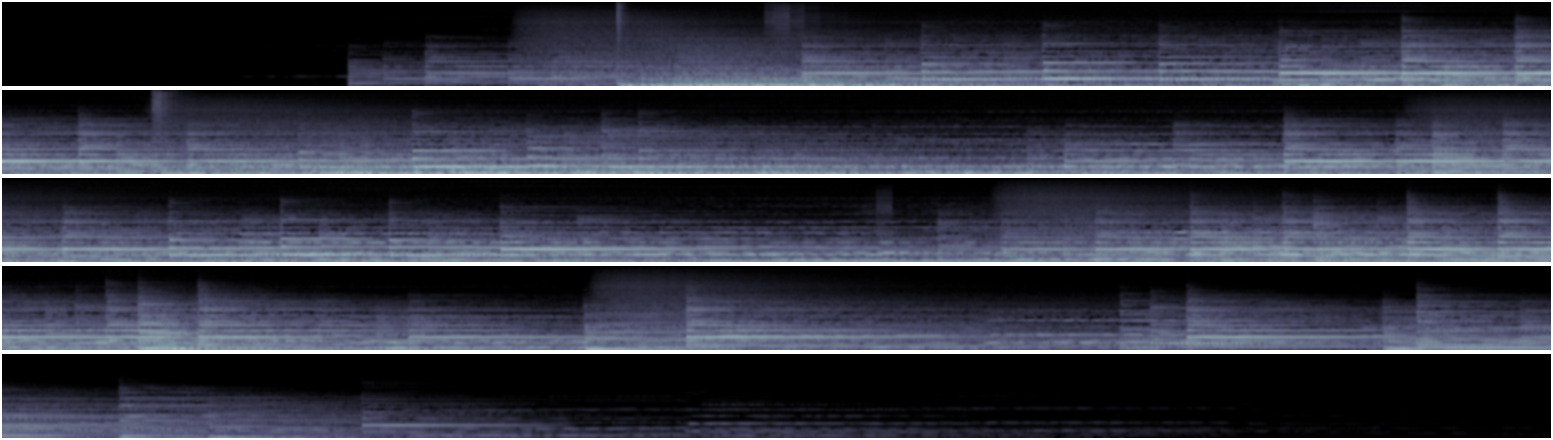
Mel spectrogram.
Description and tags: Cinematic melody with electronic sounds.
